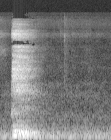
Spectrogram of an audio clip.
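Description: A man sighs once, a short breath out lasting about half a second, a quarter of a second in.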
